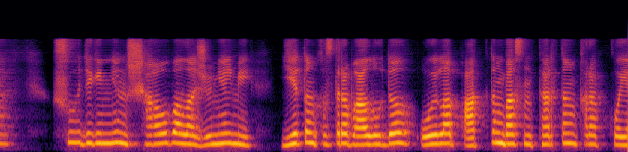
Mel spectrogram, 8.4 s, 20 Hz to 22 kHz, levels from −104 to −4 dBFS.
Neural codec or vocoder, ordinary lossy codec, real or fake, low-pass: codec, 16 kHz, about 1 kbps, DyCAST, with the encoder's durations; none; fake; none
